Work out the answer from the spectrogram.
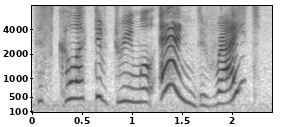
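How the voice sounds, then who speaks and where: A woman voicing a chirpy, excitable, childlike little fairy companion in a video game, with a squeaky, sing-song voice. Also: a little slow, very noisy. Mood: excited. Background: game music.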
